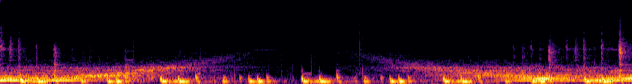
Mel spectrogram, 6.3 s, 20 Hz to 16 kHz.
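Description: Tribal techno and breaks track played from a 12-inch vinyl record, in a breakdown. The drums and hi-hats drop away, leaving a throbbing bass pulse under a falling-then-rising sweep with a short dip in the middle, and the percussion builds back in near the end.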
